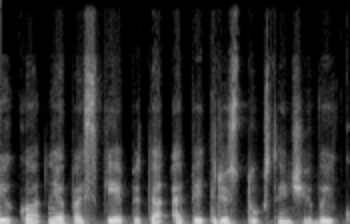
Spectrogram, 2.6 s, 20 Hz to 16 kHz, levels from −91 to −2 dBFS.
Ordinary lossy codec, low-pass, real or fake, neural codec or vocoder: Opus, 24 kbps; 14.4 kHz; fake; vocoder, 44.1 kHz, 128 mel bands every 256 samples, BigVGAN v2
